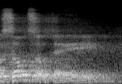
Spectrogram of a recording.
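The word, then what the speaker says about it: Xoxoday: at Zozo day now Zozo day I learned is the way to pronounce XOXO day do you know what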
